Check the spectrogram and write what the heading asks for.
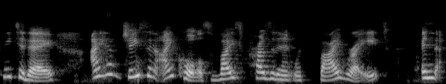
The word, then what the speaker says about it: Eichholz: lesie Perry with me today I have Jason iol vice president with byright and I didn't checked before we started recording that is the correct pronunciation of that is yeah Jason I call that's my name yeah you did good my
